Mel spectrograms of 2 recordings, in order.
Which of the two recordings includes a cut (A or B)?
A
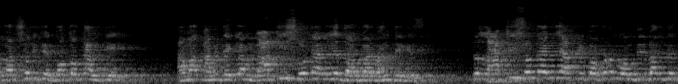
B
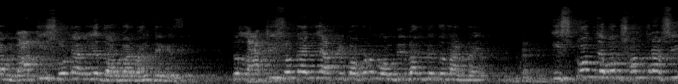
B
